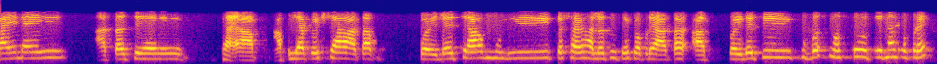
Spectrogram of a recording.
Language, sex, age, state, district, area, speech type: Marathi, female, 30-45, Maharashtra, Wardha, rural, conversation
